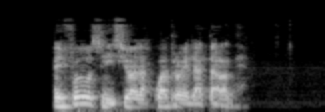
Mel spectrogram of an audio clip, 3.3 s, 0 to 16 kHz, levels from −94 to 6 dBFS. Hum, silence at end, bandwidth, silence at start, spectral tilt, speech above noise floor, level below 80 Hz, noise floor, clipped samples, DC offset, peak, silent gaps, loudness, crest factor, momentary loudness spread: none; 0.85 s; 9 kHz; 0.55 s; -6.5 dB/octave; 49 dB; -54 dBFS; -64 dBFS; under 0.1%; under 0.1%; -2 dBFS; none; -16 LUFS; 16 dB; 5 LU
